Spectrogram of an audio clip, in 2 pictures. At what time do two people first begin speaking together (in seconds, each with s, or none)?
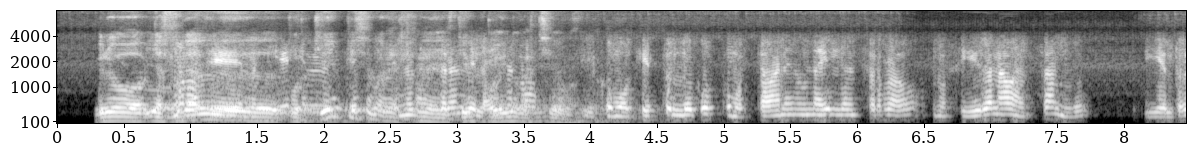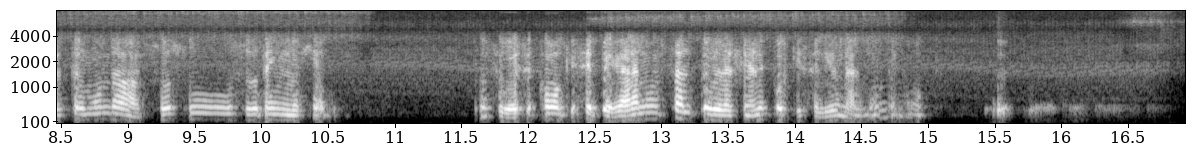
0.8 s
